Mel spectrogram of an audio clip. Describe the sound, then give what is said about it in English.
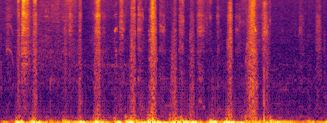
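A dog named Joey sniffs and snuffles at the microphone of a radio show in a rapid, irregular series of short, breathy bursts, loud and rough with scratchy, muffled rubbing sounds and no talking. “He's just sniffing the mic.”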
